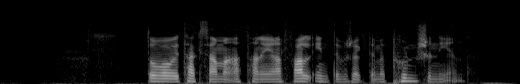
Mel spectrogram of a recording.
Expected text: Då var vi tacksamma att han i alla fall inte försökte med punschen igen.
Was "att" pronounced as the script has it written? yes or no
yes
